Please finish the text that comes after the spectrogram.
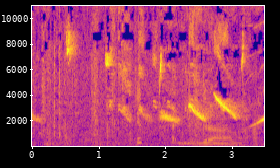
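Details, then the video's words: Green-winged saltator, song style known as three-note boi, giving bright slurred whistles that sweep up and down, with the later phrases overlapped by a low human voice. "TRINCA-FERRO 3 NOTA BOI"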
